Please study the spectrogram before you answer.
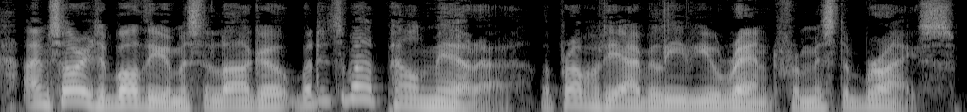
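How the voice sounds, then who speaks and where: A confident English agent , voiced by a male reader, talks briskly and matter-of-factly in a mid-pitched voice. The sound is dry and close, as on an audiobook. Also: lively intonation, dry recording.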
